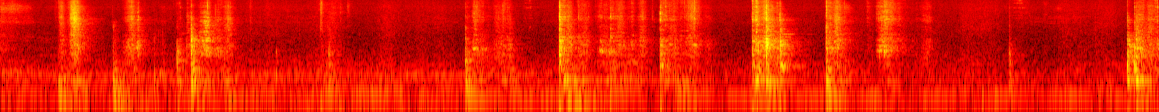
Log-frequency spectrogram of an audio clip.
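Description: A metal spoon scraping and clinking against a metal baking tray as baked sweet-potato broas are pried loose and lifted out, in a run of irregular, separate scrapes and knocks.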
